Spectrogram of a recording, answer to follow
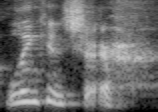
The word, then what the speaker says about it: Lincolnshire: Lincolnshire, right? Perfect. Oh, okay. So this is my English pronunciation with my Southern accent.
